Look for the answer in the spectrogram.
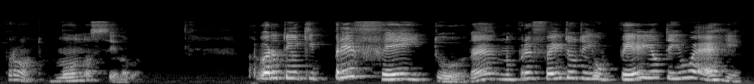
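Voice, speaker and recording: Brazilian male teacher, gravelly and roomy. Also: very high voice, moderate pace. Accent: Brazilian Portuguese. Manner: lively, asks questions and answers them himself. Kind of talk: online grammar lesson. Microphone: laptop mic. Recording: roomy, dull lo-fi webcam audio.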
